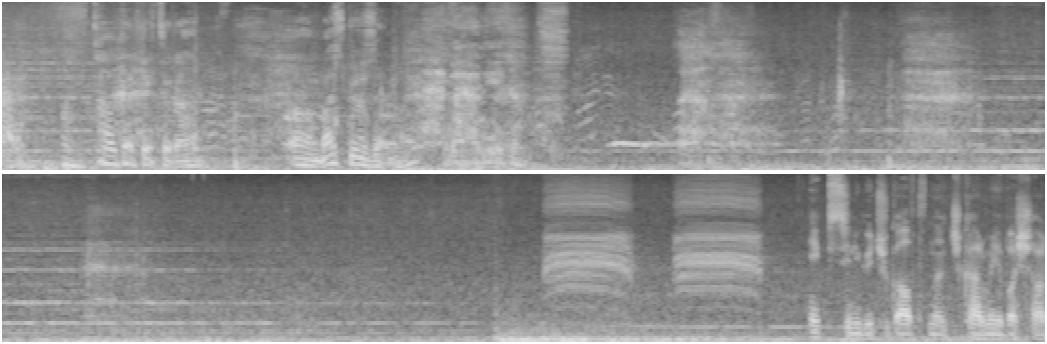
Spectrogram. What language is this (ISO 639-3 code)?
tur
